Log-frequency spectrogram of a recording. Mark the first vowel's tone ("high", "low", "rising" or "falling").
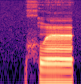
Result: low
